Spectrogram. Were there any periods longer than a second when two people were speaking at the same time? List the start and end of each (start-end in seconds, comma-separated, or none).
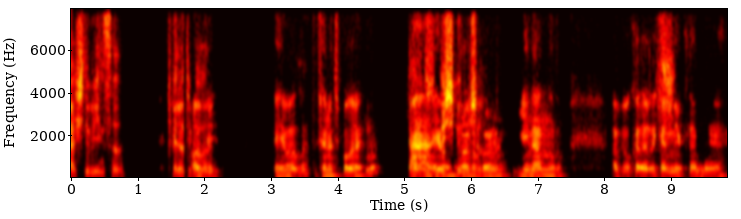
5.1-6.4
